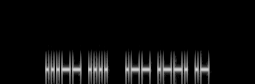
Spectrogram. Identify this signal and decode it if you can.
Morse code, heard as a keyed tone, about 44 wpm, 700 Hz. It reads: 3H WPA
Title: Winter Field Day Exchanges Encore 45wpm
